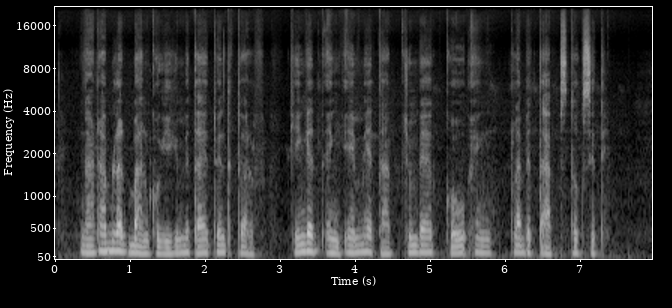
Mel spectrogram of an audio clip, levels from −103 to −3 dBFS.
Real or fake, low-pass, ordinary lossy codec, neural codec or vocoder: fake; none; none; vocoder, 44.1 kHz, 128 mel bands, Pupu-Vocoder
